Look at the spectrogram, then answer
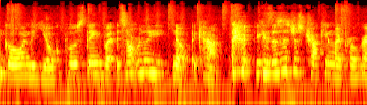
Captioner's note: chuckles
